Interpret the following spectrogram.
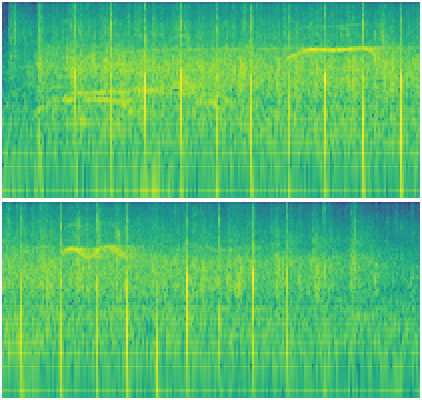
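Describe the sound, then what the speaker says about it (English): Applause rises at an Iditarod after-race banquet, a moderate crowd clapping steadily with a few sharp, regular claps standing out, while a voice speaks over it. "How about a big live stream round of applause for Emily all the way from Nome?"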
